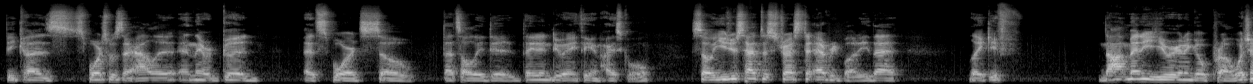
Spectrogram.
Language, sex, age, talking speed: English, male, 10-29, 205 wpm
